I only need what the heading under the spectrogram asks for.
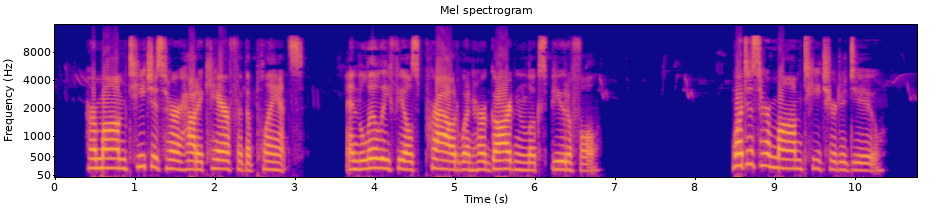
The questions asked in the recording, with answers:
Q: What does her mom teach her to do?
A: To care for the plants. Her mom teaches her to care for the plants.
